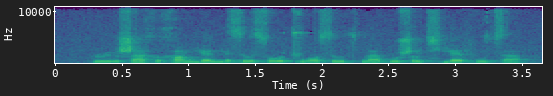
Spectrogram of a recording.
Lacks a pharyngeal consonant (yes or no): yes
